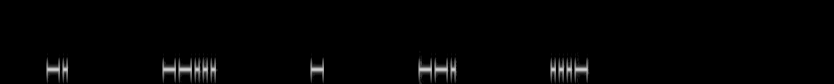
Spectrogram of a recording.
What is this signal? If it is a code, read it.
Morse code, heard as a keyed tone, about 30 wpm, spaced as for 8 wpm, 700 Hz. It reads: N7TGV
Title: USA Call Signs - 5 Characters - 8x Character Spacing - 30wpm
